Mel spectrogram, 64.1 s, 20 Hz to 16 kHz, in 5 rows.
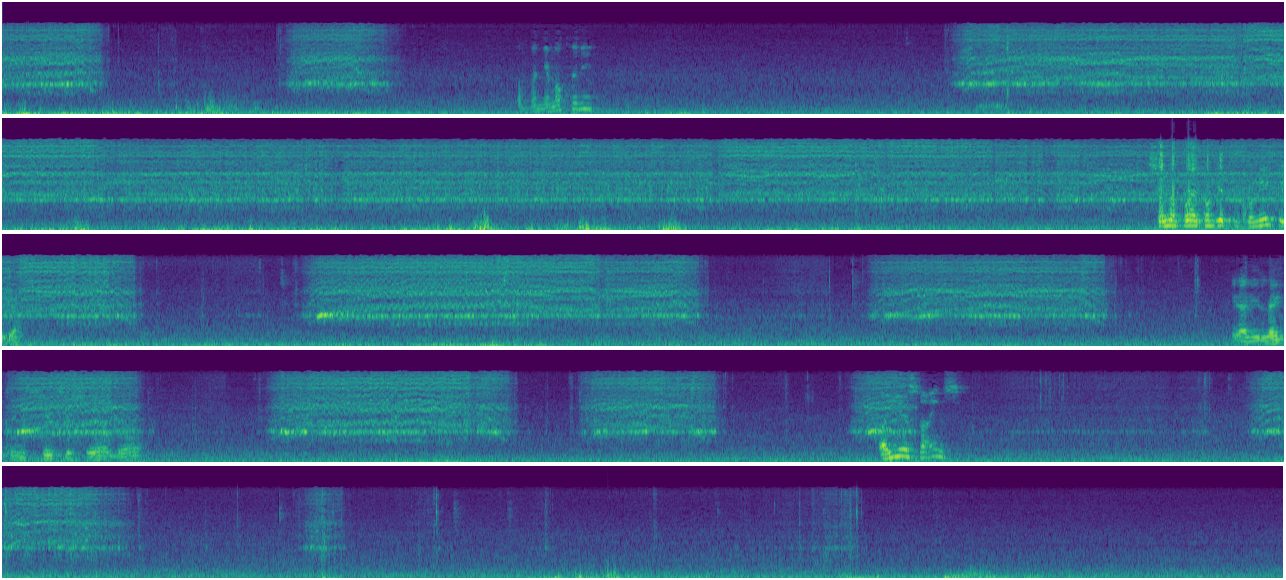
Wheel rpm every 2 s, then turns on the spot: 70, 30, 10, 0, 20, 150, 160, 160, 160, 160, 160, 160, 160, 90, 90, 160, 50, 110, 50, 70, 50, 110, 90, 30, 10, 60, 30, 10, 0, 20, 0, 0.
0-2 4-6 26-28 32-34 36-38 44-50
